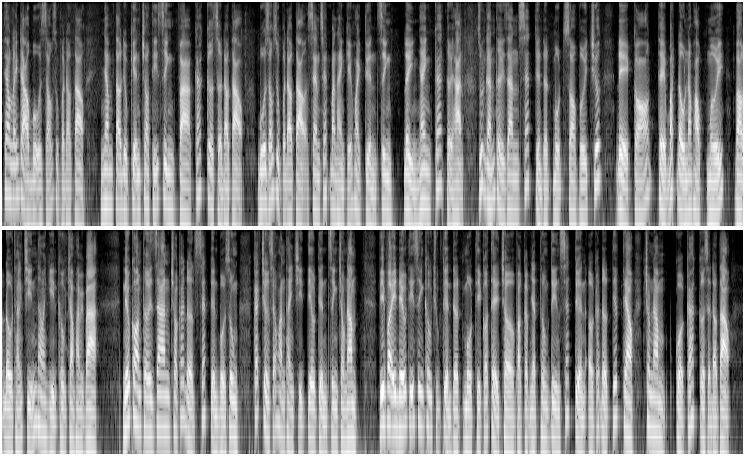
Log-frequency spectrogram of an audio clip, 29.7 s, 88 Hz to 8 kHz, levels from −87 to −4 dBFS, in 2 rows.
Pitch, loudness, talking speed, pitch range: 120 Hz, -16 LUFS, 245 wpm, 110-145 Hz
